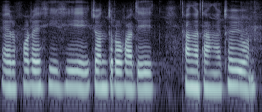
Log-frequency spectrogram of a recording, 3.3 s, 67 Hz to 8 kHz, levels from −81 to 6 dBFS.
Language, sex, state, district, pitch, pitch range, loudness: Chakma, female, Tripura, Dhalai, 190 Hz, 185-200 Hz, -18 LUFS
